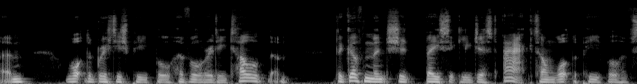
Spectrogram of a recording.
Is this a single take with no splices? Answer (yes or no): yes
